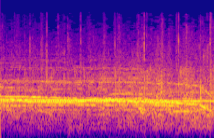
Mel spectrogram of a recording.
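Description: Audience applauding and cheering at the end of a song, with one long high-pitched whoop held over the clapping that falls away near the end.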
